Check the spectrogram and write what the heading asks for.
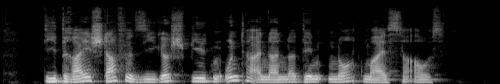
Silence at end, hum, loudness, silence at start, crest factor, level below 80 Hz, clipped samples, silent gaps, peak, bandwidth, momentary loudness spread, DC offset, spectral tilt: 0.6 s; none; -18 LUFS; 0.45 s; 16 dB; -52 dBFS; under 0.1%; none; -2 dBFS; 15 kHz; 9 LU; under 0.1%; -6.5 dB/octave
